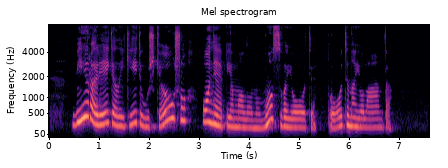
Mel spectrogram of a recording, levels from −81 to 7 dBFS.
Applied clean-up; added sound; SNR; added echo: none; none; none; none.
